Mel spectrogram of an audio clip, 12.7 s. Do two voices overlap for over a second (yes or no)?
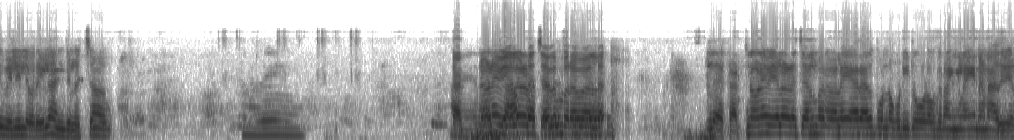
yes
